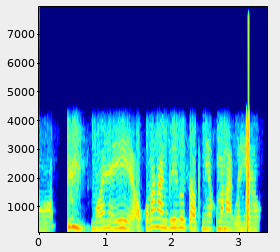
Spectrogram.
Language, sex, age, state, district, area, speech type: Assamese, female, 18-30, Assam, Dibrugarh, rural, conversation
